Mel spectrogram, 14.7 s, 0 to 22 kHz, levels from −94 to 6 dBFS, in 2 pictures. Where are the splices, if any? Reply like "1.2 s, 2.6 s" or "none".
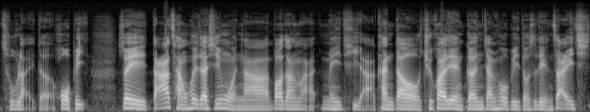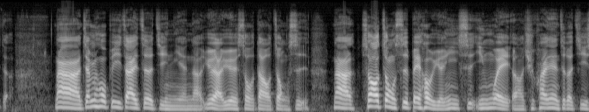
none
